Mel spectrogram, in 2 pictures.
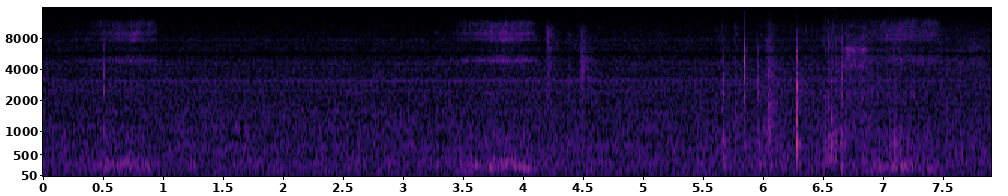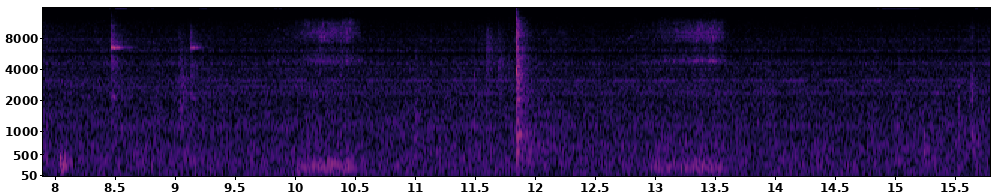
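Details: Sleeping Jack Russell Terrier Tamao snores in regular breathy rasps about every three seconds. A run of sharp clicks and taps sounds in the middle, with one louder knock near the end, over steady indoor hum.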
